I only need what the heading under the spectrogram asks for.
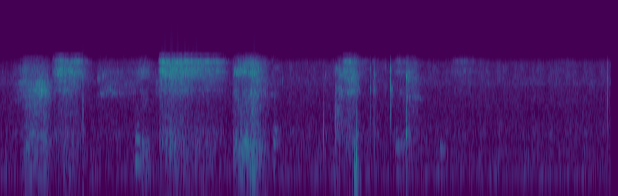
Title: The Snoring Beast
